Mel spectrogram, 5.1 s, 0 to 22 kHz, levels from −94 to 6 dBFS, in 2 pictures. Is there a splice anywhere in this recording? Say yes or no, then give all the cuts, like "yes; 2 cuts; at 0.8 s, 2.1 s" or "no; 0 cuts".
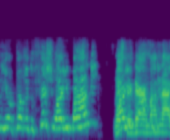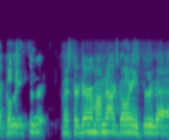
yes; 2 cuts; at 1.5 s, 3.3 s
